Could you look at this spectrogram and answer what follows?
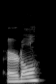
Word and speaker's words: Ertl: and I picked up, I think it's pronounced Ertl. So it's ERTL.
